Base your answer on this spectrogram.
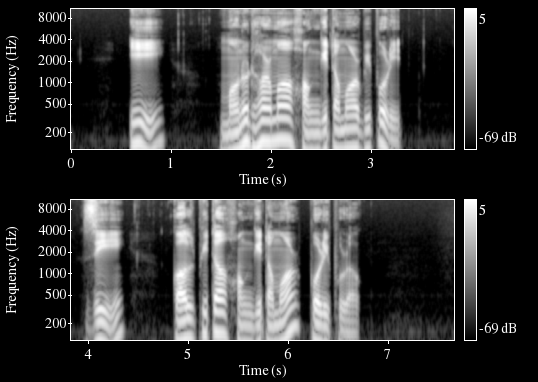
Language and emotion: Assamese, neutral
